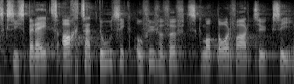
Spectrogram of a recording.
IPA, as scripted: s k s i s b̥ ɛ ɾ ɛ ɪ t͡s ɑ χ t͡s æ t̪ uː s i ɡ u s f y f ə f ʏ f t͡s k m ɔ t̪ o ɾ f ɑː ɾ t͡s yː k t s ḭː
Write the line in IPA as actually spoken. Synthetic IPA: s k s i s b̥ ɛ ɾ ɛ ɪ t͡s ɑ χ t͡s æ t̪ uː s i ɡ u f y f ə f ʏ f t͡s k m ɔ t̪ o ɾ f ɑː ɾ t͡s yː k k s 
